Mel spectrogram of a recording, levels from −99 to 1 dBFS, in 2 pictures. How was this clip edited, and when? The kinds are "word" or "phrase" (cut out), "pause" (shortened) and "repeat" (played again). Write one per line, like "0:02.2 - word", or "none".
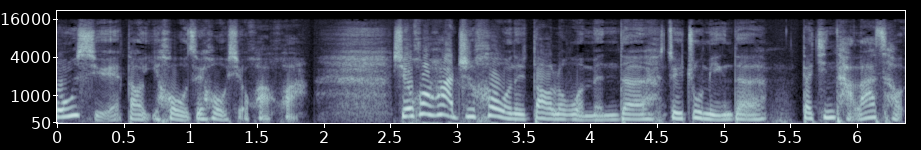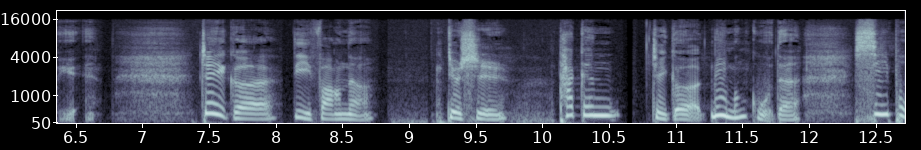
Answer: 0:08.0 - pause
0:09.1 - pause
0:10.6 - pause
